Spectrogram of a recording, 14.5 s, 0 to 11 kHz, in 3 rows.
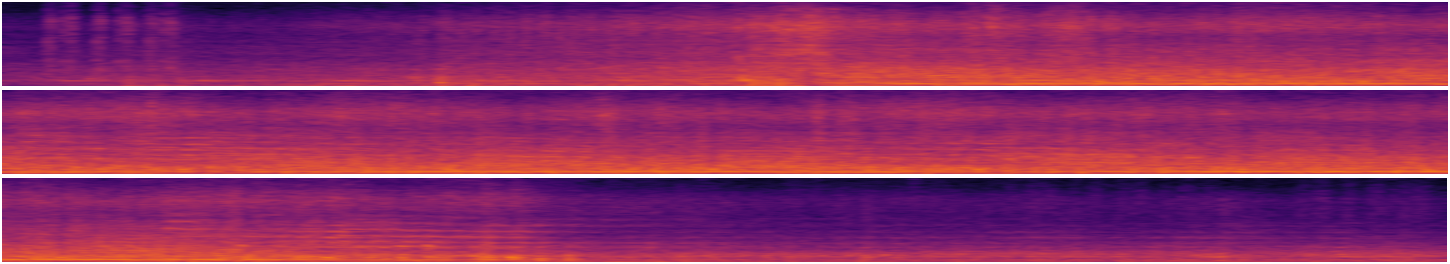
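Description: Shinano Railway 115 series electric train of three coupled sets passing at speed: it builds over the first couple of seconds, then a loud rhythmic clatter of wheels over the rails with a steady hum underneath as the cars go by, dropping away suddenly as the last car passes and fading after.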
